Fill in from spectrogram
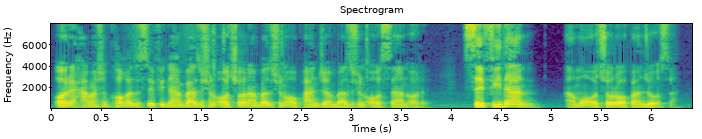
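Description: A man giving a conversational religious talk on marriage. He talks in an informal way with polite fillers, and he keeps asking rhetorical questions and answering them himself. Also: fairly high pitch.

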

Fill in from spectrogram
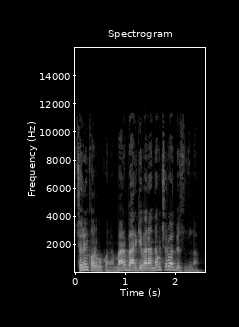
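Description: A man's voice: on the high side, lively intonation. A middle-aged man giving an informal, conversational lecture, going through numbered tips with emphasis. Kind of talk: informal talk on controlling anger.

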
